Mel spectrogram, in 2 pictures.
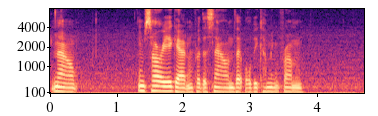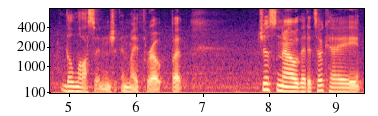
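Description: A young woman hosting her own podcast, hoarse and raspy from a cold, chatting in a rambling, self-deprecating way. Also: sits low, lively intonation, measured pace, long pauses, a little hiss or hum. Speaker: podcast host. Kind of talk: casual solo podcast chat. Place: moved from Reno to LA, recording at home.

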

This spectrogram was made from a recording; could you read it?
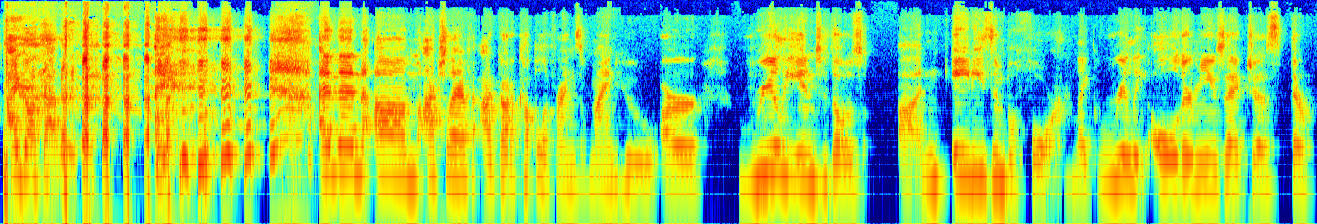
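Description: A woman's voice: medium pitch, unhurried. A young woman, a former bartender, chatting as a podcast guest, blunt and swearing freely as she laughs at herself. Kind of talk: casual interview chat.

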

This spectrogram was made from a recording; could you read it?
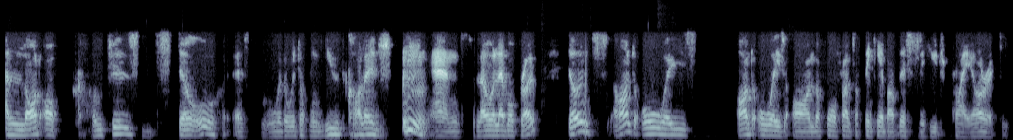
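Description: A man's voice: lowish voice, slightly rough, no echo. A man from Zimbabwe with a Zimbabwean accent, a founder answering interview questions earnestly, often restarting his words. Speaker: guest, startup founder. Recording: dry, tinny phone-like line.

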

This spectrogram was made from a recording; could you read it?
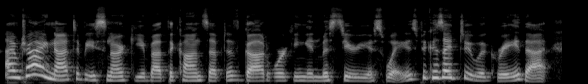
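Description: A woman's voice: fairly low pitch, sing-song, brisk. A woman hosting a commentary podcast, reacting to a video with a snarky, incredulous manner. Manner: snarky, incredulous, talks back to the clip.

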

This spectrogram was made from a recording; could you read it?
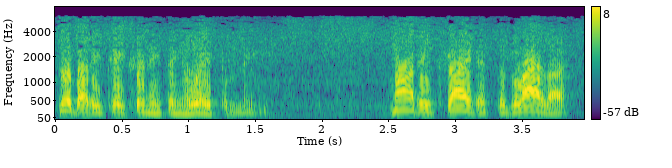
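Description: An actor playing a suave, arrogant gangster with a smooth, sardonic manner in a radio crime drama. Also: male voice, sits low, big pitch swings, fairly quick. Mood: cool, menacing. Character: suave, arrogant male gangster with fine tastes. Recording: muffled old radio recording, faint noise.

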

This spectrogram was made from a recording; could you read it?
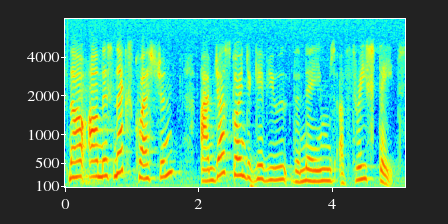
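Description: A woman's voice: a little high, a little slow, slight background noise. A woman hosting an old radio quiz show in a courteous, schoolteacherly manner with precise enunciation, affirming contestants. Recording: muffled phone-like old radio recording.

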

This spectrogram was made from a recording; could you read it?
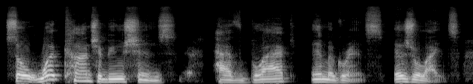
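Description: A man's voice: mid-range voice, animated, slow, warm tone, slightly rough. A man hosting a podcast discussion, speaking in an emphatic, preachy, declarative way. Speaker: podcast host.

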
